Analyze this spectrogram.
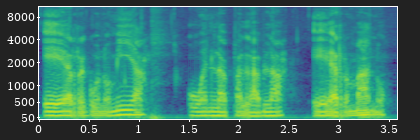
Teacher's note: En este caso va a escuchar un poco más grave la e. En este caso se escucharía como e, como en la palabra ergonomía o en la palabra hermano, por ejemplo. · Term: acento grave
